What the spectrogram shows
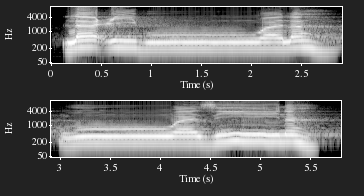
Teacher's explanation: Maka teorinya ta marbutah berubah menjadi ha sukun ya. Apabila bacaan berhenti, maka ta marbutah yang ini berubah menjadi ha ya. Jadi taknya tidak dibaca lagi.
